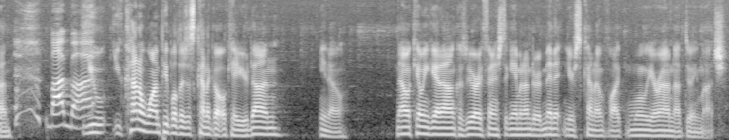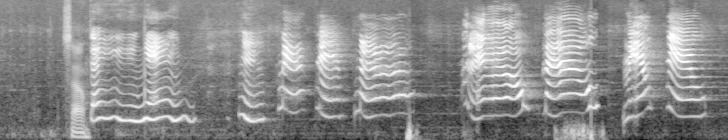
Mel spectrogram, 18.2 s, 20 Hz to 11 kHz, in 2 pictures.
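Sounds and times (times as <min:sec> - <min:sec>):
speech: 0:00.0 - 0:04.4, 0:05.0 - 0:09.1, 0:09.9 - 0:11.1
person imitating a cat meowing: 0:12.7 - 0:17.7.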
